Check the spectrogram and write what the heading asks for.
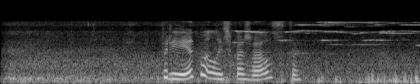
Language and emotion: Russian, positive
